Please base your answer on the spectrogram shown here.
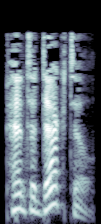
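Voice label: "pentadactyl", English, British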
